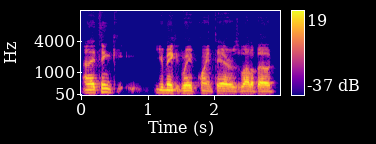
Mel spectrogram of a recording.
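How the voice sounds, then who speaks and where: A male interview host with a low voice and a husky edge. He speaks casually, offering agreement and adding his own take on the guest's point. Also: moderate pace, darkish tone. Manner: affirming, frequent back-channel encouragement.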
